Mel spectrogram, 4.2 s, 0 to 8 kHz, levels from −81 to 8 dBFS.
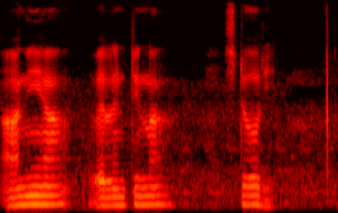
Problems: none marked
